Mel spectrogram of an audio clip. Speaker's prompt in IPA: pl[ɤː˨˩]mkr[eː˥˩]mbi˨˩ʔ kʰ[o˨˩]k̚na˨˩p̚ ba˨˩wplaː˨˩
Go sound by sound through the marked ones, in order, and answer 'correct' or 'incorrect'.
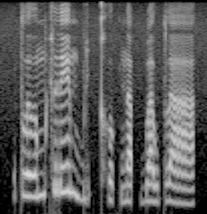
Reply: incorrect, correct, correct

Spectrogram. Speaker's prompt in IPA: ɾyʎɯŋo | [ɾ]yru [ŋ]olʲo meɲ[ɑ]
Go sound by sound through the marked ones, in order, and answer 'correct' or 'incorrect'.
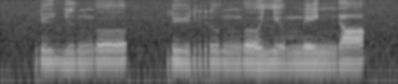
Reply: correct, correct, correct

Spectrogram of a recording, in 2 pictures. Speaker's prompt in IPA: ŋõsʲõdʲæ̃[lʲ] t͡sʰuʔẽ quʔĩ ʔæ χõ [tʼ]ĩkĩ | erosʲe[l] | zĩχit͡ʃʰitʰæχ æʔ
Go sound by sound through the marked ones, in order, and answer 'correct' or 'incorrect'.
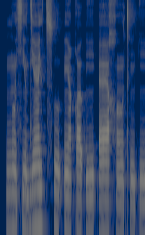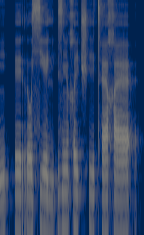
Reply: correct, incorrect, incorrect

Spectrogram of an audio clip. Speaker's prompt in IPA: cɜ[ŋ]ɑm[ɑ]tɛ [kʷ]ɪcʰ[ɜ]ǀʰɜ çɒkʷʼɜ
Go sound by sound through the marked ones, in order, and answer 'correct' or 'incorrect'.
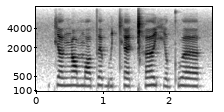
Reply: correct, incorrect, incorrect, incorrect

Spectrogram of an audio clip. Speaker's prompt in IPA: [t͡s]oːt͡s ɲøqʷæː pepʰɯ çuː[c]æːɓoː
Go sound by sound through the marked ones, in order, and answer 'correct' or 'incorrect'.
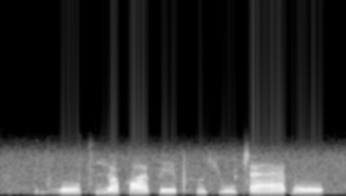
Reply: incorrect, correct

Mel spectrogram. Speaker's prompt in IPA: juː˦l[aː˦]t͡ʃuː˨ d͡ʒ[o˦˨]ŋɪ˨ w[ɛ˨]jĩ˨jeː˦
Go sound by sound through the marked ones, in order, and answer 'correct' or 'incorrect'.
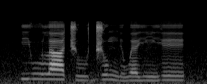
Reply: correct, incorrect, correct

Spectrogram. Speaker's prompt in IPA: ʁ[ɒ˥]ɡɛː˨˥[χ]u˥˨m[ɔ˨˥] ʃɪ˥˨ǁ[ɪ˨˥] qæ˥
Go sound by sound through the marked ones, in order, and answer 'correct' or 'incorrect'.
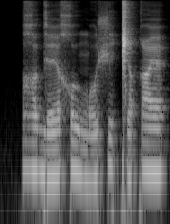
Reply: incorrect, correct, correct, correct

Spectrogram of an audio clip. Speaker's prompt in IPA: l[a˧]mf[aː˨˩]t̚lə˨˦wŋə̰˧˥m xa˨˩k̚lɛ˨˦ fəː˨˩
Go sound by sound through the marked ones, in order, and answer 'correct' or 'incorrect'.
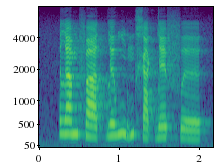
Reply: correct, correct

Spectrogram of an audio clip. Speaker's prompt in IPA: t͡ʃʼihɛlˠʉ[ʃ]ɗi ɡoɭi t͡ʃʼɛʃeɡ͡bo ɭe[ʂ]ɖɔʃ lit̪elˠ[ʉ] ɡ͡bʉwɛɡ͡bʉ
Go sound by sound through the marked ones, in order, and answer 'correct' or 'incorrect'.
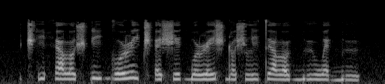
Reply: correct, incorrect, correct

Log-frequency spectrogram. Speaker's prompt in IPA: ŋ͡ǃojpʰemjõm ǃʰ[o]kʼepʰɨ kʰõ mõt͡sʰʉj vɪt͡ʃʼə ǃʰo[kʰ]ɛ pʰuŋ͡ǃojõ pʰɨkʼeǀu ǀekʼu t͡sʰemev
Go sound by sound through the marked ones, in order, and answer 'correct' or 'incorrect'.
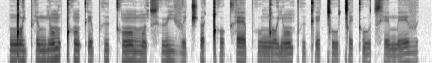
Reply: incorrect, correct

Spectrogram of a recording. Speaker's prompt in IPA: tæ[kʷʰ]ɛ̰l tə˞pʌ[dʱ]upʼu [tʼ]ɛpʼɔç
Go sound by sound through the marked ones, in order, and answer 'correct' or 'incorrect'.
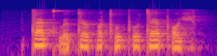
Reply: correct, incorrect, incorrect

